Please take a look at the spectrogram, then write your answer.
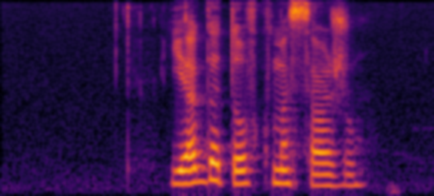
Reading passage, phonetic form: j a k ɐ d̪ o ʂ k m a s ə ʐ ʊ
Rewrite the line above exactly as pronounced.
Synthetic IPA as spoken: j a ɡ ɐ t̪ o f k m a s a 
